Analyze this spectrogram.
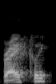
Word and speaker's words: Britklik: out there Alexis Nicholas the name of the company's bright click but it's spelled Brit t k l i k um happy to chat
